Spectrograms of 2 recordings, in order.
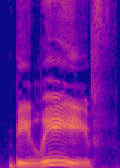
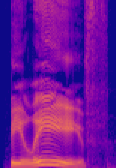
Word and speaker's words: believe: Some people, including me, even reduce this first vowel sound, and it sounds like believe. By reducing the vowel sound even further, it makes it really clear which syllable I'm stressing. Believe. Believe. In this case, we're stressing the second syllable.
